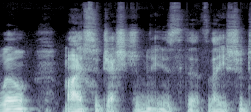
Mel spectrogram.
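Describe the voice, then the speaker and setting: A man with a British accent speaks at a moderate pace in a somewhat breathy voice. The recording is very clean, with a silent background. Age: 60s. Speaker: vlogger. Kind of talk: personal vlog monologue.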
